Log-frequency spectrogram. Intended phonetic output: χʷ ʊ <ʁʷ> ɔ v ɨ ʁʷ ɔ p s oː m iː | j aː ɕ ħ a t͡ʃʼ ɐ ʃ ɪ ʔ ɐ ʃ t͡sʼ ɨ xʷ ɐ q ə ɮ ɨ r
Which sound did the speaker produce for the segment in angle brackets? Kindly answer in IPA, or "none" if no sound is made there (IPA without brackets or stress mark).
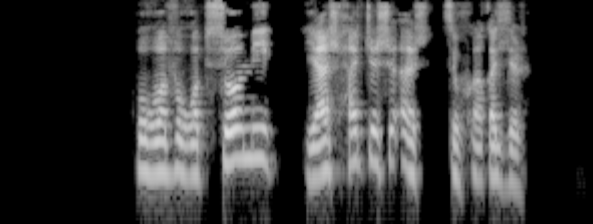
ʁʷ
